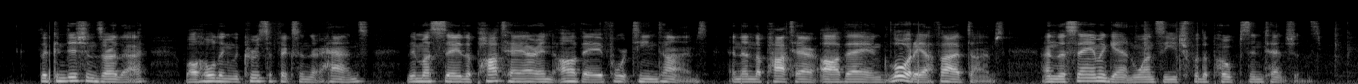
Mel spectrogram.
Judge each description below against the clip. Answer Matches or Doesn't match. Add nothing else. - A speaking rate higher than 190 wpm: Doesn't match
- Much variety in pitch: Doesn't match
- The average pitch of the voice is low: Matches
